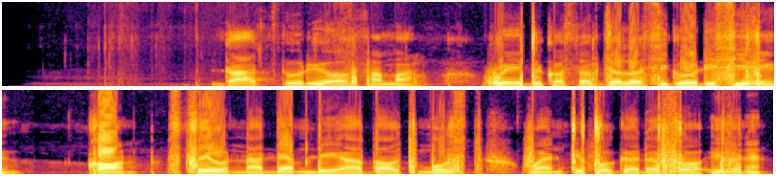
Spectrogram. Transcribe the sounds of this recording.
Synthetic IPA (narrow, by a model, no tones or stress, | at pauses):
datːoɾiɔv̥samawebikɔsɔfd͡ʒɛləsiɡodisivĩŋ | kʰɔnstʰilnadɛ̃mdeabaʊtmostwɛ̃npipolɡadafɔivĩnĩn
